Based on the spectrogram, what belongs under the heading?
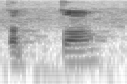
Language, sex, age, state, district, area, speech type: Assamese, male, 30-45, Assam, Morigaon, rural, spontaneous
